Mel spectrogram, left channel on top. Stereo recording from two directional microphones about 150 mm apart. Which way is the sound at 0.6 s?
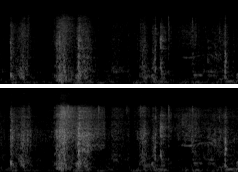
15° right (ahead or behind).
